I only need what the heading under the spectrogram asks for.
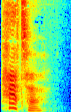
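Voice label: "hatter", English, uk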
